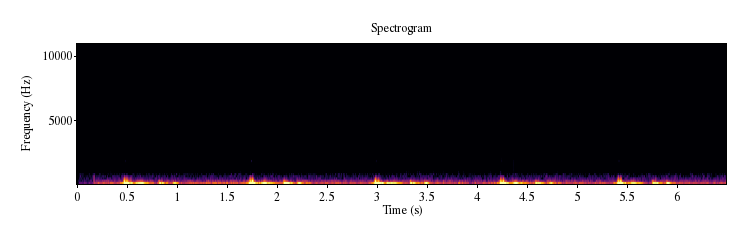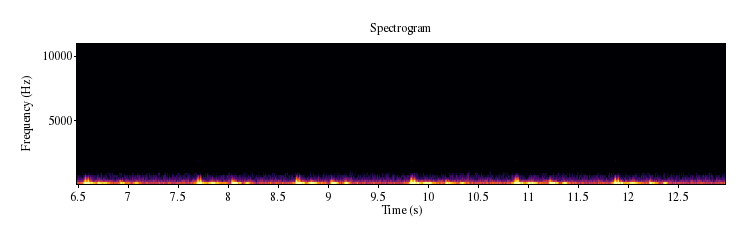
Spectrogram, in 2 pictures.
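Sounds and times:
heartbeat: 0:00.4 - 0:01.1, 0:01.7 - 0:02.4, 0:03.0 - 0:03.6, 0:04.2 - 0:06.0, 0:06.6 - 0:12.9.

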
